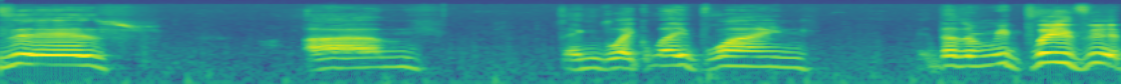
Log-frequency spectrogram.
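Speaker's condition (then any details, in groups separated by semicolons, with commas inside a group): Spastic quadriplegia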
